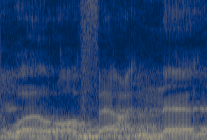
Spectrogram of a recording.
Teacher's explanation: Wa nipis, ra tebal, fa nipis, dan kemudian ain, kemudian na.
